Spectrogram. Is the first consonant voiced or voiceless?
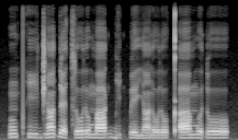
voiceless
